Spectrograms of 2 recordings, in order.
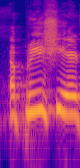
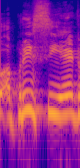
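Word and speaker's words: appreciate: ए अना लेट और अगला जो है अप्रिशिएट सही बोला उन्होंने और उसमें कुछ लोग हमारे जो है ना सही बोलने के जोम में इसको अप्रिशिएट बोल देते हैं which is not correct native speaker जो है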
